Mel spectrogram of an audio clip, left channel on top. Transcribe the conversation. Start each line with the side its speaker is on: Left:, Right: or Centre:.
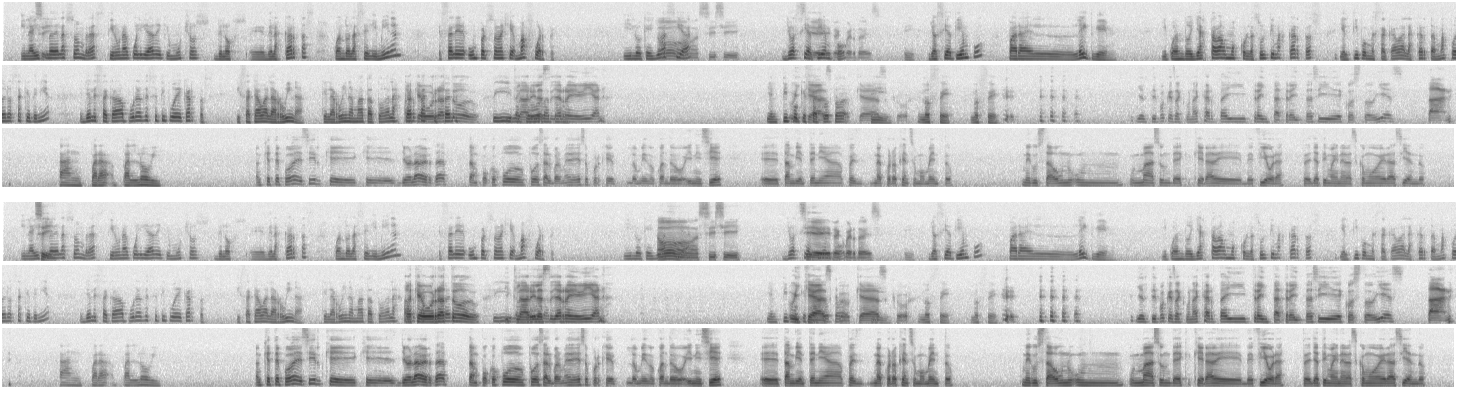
Left: Y la
Right: Sí.
Left: Isla de las Sombras tiene una cualidad de que muchos de los eh, de las cartas, cuando las eliminan, sale un personaje más fuerte. Y lo que yo
Right: Oh,
Left: hacía,
Right: sí, sí.
Left: yo hacía
Right: Sí, eh,
Left: tiempo,
Right: recuerdo eso.
Left: sí, yo hacía tiempo para el late game. Y cuando ya estábamos con las últimas cartas y el tipo me sacaba las cartas más poderosas que tenía, yo le sacaba puras de ese tipo de cartas y sacaba la ruina, que la ruina mata todas las cartas
Right: Ah, que borra
Left: que están.
Right: todo.
Left: <laughs> Sí,
Right: Y claro,
Left: la que borra
Right: y las tuyas
Left: todo.
Right: revivían.
Left: Y
Right: <laughs>
Left: el tipo
Right: Uy,
Left: que
Right: qué
Left: sacó
Right: asco,
Left: todas.
Right: qué asco.
Left: Sí, lo sé, lo sé.
Right: <laughs> Y el tipo que sacó una carta ahí treinta treinta así de costo diez, Tan.
Left: Tan, para, para el lobby.
Right: Aunque te puedo decir que, que yo la verdad tampoco puedo, puedo salvarme de eso porque lo mismo cuando inicié eh, también tenía, pues me acuerdo que en su momento me gustaba un, un, un mazo, un deck que era de, de Fiora, entonces ya te imaginarás cómo era haciendo.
